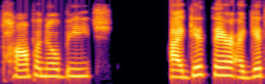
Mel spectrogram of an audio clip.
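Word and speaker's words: Pompano Beach: I'm mispronouncing the city. I'm calling it Pomino and it's called Pompo Beach.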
